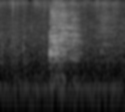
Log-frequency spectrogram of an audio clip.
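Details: A German Shepherd gives one short, sharp bark, loud at the onset and fading fast, over a low background hum, with a person speaking nearby; finding: German Shepherd.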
